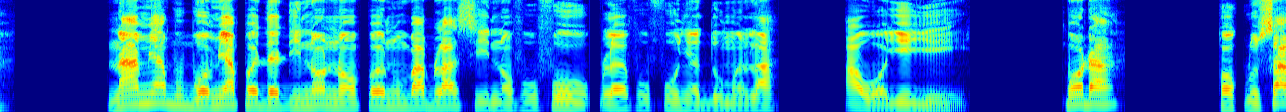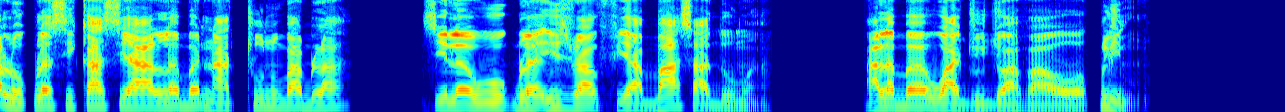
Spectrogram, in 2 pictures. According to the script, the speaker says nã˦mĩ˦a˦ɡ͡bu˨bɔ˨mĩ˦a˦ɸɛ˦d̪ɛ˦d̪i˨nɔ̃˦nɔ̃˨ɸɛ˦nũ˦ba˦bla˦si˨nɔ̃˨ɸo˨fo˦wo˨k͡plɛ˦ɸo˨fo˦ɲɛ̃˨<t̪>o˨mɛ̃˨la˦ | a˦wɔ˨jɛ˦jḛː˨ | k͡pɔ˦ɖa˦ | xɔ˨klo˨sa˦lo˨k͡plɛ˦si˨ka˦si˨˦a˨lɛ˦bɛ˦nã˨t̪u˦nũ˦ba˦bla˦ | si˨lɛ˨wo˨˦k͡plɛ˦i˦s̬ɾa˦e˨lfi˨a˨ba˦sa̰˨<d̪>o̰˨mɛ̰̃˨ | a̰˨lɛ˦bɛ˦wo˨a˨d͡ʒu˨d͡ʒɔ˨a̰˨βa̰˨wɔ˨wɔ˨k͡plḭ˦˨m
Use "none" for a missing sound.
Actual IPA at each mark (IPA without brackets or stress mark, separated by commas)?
d̪, d̪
